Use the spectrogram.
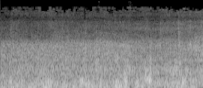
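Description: Wind blowing outdoors on a cold day, a steady low rushing with slight buffeting against the microphone, continuous and fairly even with no voices.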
